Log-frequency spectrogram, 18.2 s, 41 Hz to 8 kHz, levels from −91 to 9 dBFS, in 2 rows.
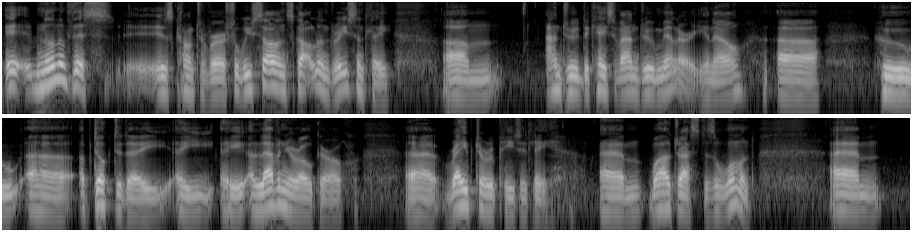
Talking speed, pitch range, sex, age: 130 wpm, 105-130 Hz, male, 50-69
